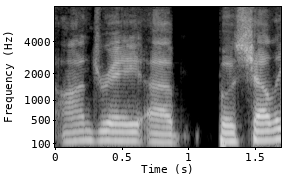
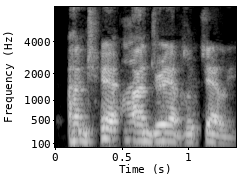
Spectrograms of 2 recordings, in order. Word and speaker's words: Andrea Bocelli: Jill Adams wants to know when you're going to do an Andre Bocelli. Did I say his name right? Andrea Bocelli, yeah.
